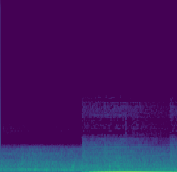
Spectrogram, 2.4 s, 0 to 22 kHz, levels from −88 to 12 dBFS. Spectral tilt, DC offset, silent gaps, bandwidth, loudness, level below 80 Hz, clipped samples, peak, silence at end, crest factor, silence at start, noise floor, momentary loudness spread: -8 dB/octave; under 0.1%; none; 7.6 kHz; -34 LUFS; -32 dBFS; under 0.1%; -4 dBFS; 0 s; 8 dB; 0 s; -38 dBFS; 7 LU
